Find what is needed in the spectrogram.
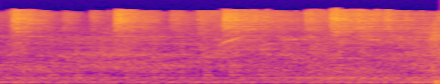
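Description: Live rock band playing: a distorted electric guitar holds a steady chord over drums and cymbals.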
